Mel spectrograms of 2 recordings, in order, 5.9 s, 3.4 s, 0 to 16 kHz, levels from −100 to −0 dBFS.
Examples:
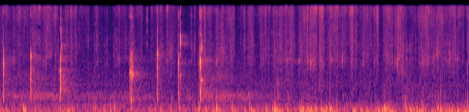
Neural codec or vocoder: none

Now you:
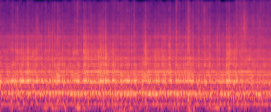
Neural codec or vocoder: vocoder, Vocos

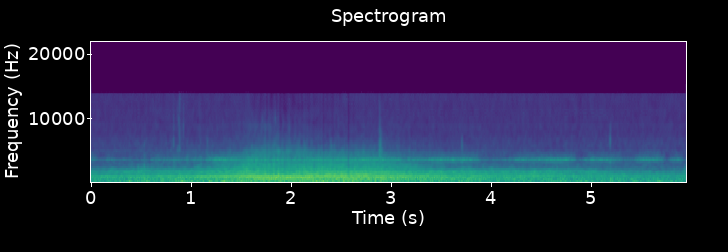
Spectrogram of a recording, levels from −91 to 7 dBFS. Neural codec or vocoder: vocoder, Vocos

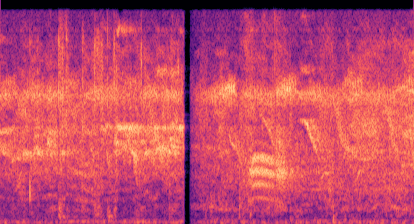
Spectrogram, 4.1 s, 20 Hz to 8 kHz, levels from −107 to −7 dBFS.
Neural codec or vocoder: vocoder, Vocos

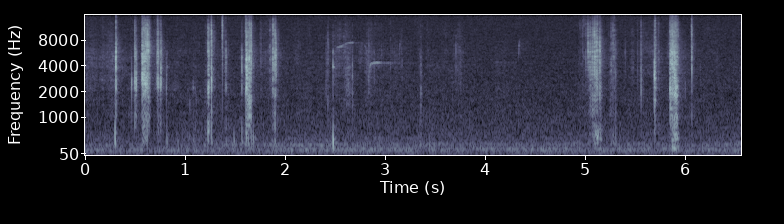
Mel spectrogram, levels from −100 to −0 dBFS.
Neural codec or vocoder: vocoder, Vocos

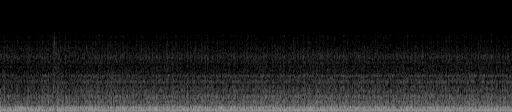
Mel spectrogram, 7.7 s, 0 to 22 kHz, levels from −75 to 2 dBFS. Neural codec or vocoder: none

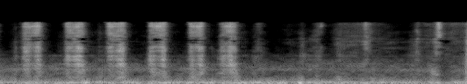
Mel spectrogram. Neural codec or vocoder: vocoder, Vocos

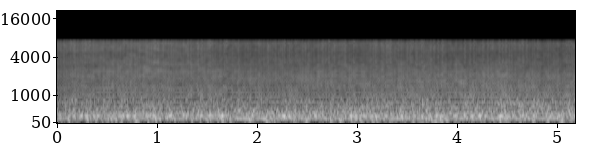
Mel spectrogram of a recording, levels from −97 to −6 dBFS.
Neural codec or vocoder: vocoder, Vocos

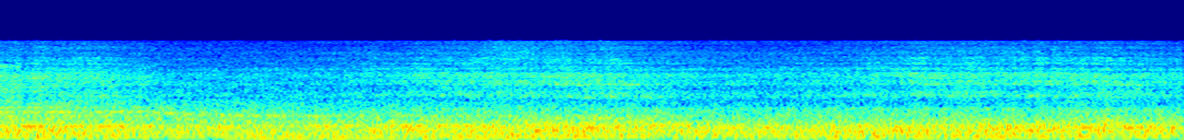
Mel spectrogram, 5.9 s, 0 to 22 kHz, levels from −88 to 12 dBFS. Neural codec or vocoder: none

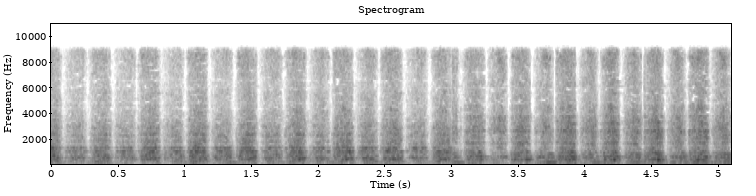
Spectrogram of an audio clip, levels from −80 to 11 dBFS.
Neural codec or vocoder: none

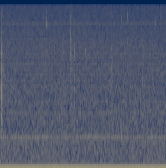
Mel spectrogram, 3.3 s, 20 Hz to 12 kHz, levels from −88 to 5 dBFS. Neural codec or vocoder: none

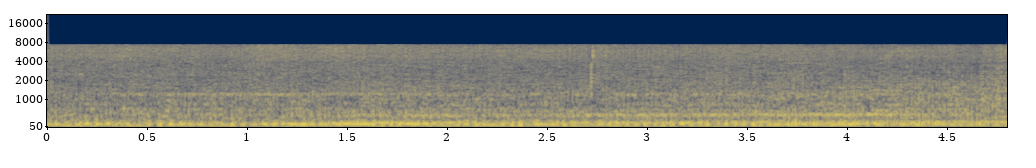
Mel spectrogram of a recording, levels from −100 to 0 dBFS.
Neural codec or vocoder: vocoder, Vocos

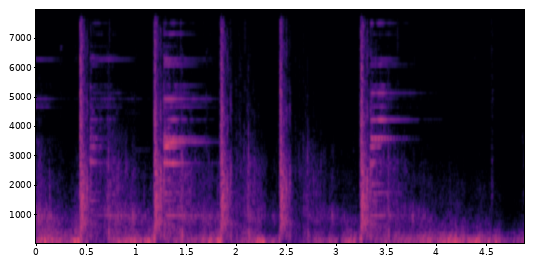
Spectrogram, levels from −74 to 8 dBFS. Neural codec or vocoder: none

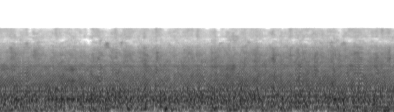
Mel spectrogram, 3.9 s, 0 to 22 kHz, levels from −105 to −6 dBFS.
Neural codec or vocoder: vocoder, Vocos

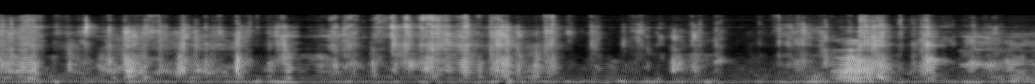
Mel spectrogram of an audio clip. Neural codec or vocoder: vocoder, Vocos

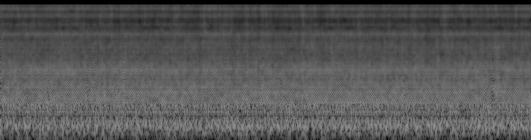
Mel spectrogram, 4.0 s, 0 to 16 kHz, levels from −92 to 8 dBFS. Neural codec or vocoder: vocoder, Vocos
